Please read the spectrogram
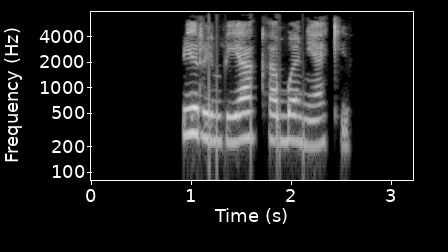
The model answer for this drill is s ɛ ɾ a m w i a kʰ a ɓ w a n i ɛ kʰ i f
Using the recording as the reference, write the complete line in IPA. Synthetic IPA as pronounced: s i ɾ i m b i a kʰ a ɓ w a n i a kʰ i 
